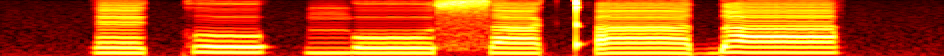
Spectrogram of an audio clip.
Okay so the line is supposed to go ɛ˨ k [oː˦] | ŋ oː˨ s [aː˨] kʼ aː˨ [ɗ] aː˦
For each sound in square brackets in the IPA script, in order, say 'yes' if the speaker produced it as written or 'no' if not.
no, no, yes

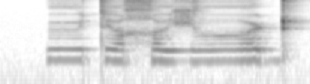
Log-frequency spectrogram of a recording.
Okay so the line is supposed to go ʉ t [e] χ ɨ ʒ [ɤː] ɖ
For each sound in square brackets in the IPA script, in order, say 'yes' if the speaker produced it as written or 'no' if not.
no, yes

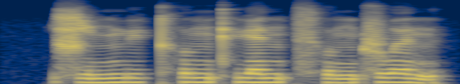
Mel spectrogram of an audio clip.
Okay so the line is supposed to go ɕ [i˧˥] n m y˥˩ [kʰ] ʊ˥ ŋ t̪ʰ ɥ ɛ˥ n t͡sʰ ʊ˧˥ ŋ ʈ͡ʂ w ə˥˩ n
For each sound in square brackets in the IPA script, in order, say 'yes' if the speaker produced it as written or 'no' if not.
yes, yes

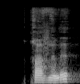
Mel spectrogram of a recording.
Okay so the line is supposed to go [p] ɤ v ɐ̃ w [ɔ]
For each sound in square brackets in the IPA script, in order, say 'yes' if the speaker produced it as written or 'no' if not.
no, no

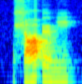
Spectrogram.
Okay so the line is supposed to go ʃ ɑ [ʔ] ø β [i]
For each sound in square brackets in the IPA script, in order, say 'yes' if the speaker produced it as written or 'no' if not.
yes, yes

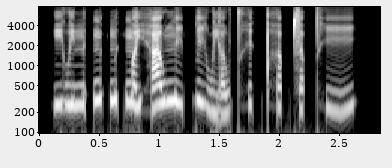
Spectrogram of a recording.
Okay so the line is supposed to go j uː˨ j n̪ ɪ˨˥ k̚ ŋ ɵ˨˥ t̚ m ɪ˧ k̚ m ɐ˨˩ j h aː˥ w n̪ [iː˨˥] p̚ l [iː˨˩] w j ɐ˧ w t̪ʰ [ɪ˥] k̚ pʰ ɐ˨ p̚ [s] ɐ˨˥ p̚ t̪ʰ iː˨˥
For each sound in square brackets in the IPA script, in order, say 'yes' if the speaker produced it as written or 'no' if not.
yes, yes, no, no

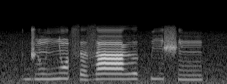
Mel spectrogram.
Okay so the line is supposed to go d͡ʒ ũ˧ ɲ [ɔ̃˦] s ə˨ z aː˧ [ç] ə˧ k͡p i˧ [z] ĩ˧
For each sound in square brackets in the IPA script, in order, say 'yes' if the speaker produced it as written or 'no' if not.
yes, no, no

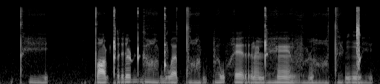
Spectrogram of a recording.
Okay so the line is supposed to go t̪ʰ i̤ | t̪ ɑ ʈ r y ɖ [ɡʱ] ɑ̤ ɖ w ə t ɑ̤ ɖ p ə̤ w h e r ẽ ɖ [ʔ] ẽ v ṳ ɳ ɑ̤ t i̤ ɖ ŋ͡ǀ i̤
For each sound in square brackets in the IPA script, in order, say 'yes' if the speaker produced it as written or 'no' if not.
yes, no

